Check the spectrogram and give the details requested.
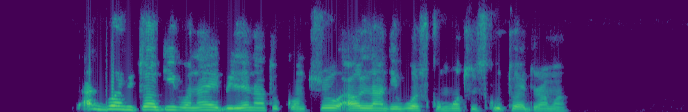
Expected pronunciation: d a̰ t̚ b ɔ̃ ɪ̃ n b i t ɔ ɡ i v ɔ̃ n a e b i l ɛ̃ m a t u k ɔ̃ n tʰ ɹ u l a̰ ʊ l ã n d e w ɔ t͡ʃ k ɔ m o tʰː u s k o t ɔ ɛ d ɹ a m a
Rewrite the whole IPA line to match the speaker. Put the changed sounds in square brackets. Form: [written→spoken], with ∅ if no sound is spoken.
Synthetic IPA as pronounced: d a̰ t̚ b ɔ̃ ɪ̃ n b i t ɔ ɡ i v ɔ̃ n a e b i l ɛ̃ [m→n] a t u k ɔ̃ n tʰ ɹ [u→o] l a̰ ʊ l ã n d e w ɔ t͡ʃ k ɔ m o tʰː u s k [o→u] t ɔ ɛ d ɹ a m a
